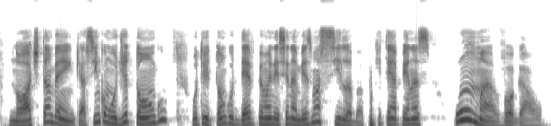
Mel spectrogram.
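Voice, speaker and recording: Lively teacher drawing out words. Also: male voice, on the high side, dry recording, clean studio sound. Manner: lively, stretches out example words slowly. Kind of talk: recorded grammar lecture.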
